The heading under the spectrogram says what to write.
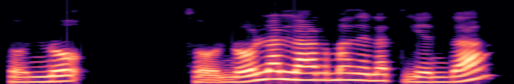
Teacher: Es una oración cuya inflexión de la voz es ascendente.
